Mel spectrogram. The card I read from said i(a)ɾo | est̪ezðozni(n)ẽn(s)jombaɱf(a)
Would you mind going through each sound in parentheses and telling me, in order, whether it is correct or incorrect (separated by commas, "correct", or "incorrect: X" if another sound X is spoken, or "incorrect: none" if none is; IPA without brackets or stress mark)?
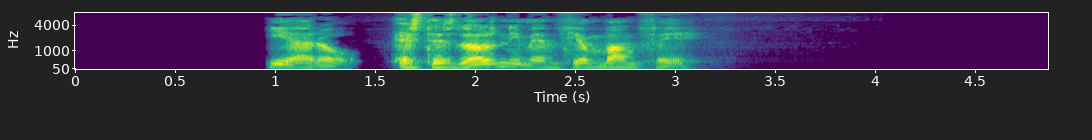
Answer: correct, incorrect: m, incorrect: θ, incorrect: e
